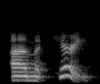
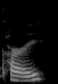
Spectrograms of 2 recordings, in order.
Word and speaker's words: Carrie: Carrie. Hi, I pronounce it Kari.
